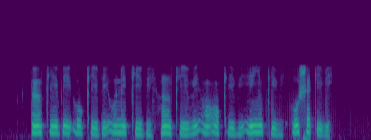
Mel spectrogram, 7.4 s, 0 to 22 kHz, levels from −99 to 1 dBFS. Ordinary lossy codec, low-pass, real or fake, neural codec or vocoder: Opus, 32 kbps; 3.6 kHz; real; none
